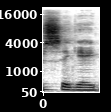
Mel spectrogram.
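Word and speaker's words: SIgA: it's called secretory iga or it's abbreviated sig sig is how we pronounce that and sig a is a molecule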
